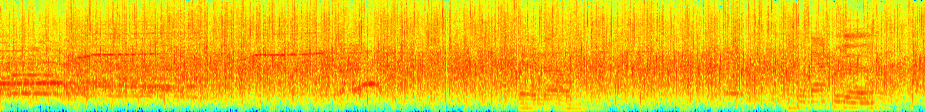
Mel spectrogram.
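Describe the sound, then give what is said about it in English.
Sustained applause from a large stand-up comedy audience in Traverse City on a cold night, a dense steady clatter of clapping filling the whole clip, with scattered cheers and voices rising through it near the middle and end. “You guys have been such a terrific crowd.”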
